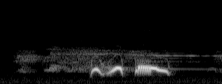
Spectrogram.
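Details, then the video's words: Caged decoy spotted dove giving a provoking coo: a soft low murmur leads into two brief rounded notes and one longer, gently falling coo, over a faint steady hum. "Chim Cu Mồi Gù Thúc Bổi Nghe Hăng Nên Và Rất Siêng Gáy"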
